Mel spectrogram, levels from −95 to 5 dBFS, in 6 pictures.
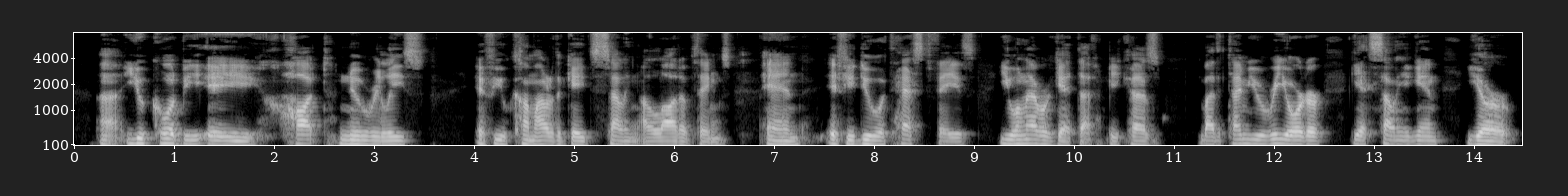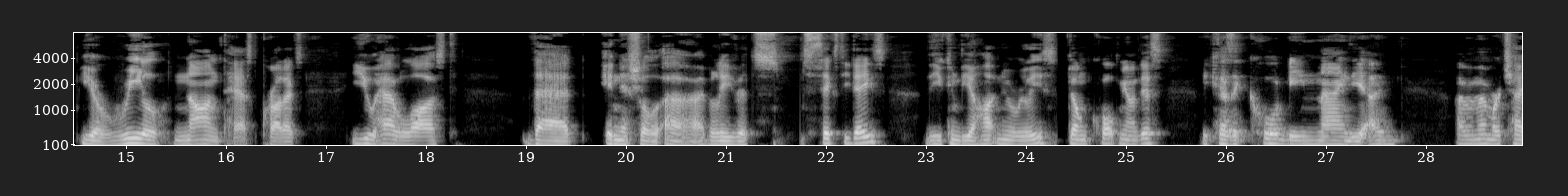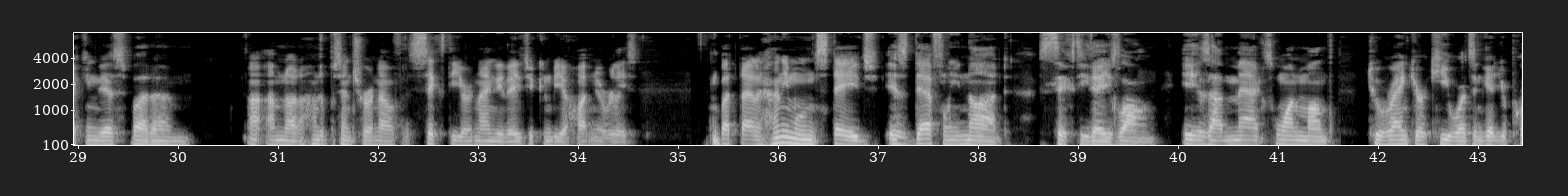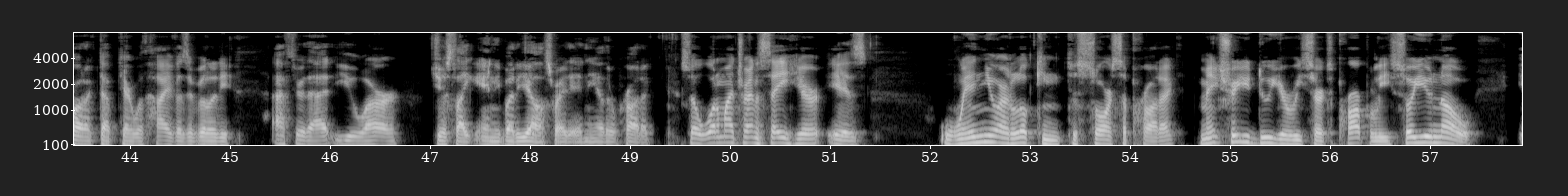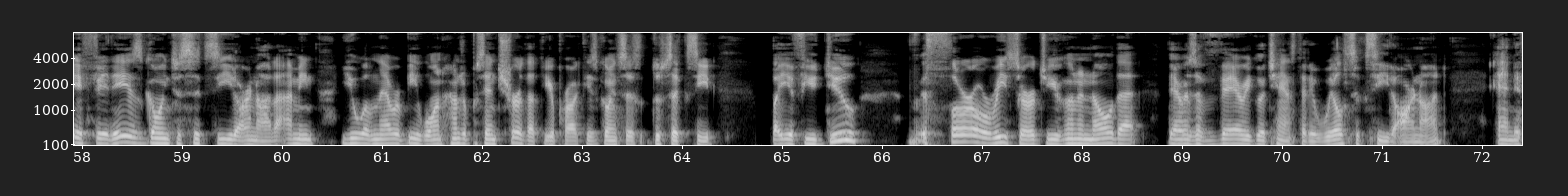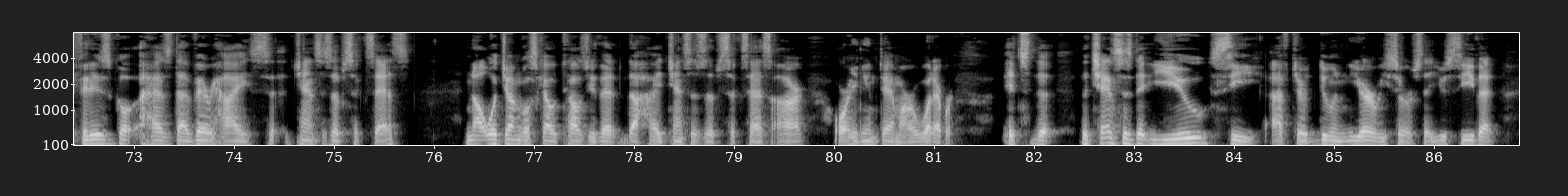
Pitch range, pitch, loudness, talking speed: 100-120 Hz, 110 Hz, -19 LUFS, 180 wpm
